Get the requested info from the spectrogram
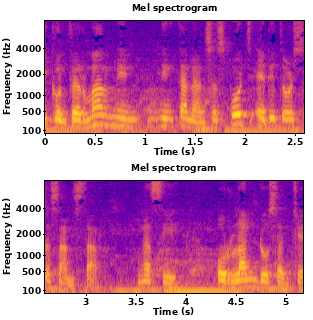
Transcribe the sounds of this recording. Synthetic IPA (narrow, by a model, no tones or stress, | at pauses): ɪkonfɪɾmaɾnɪnɪŋt̪anansɐspɔɾt̪sɛd̪ɪt̪oɾsːɐsa̰nst̪a̰ɾŋasioɾland̪osant͡ʃɛ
